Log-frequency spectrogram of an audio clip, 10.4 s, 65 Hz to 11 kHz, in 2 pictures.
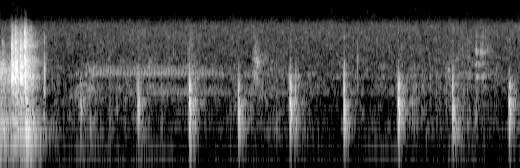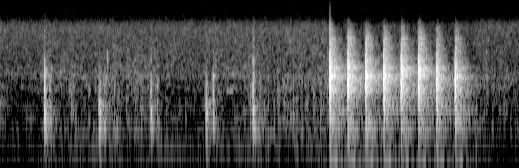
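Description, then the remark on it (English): Steady knocking on the wooden door of room 812, about a dozen evenly spaced raps, then a rapid, louder burst of pounding at the end. No voices. “Open the door.”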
